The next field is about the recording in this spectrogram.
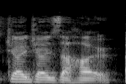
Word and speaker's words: Jojo Zaho: All right, the next one we have is Jojo Zaho. Am I saying that right? – No, I think it's Jojo Zaho. – Oh. – Like, she's a ho.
